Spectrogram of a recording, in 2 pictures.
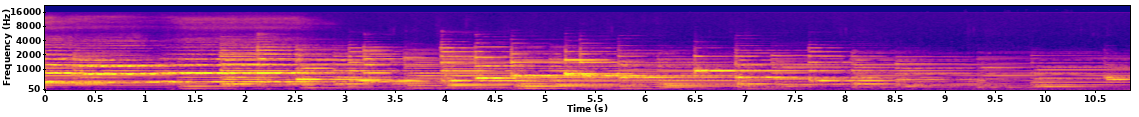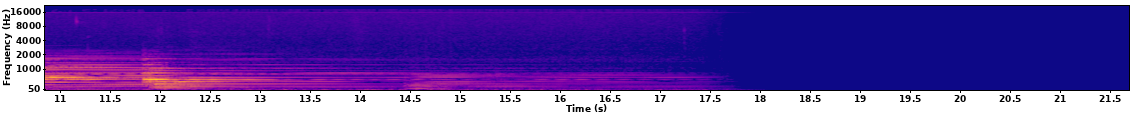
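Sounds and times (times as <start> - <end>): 
soprano and alto choir singing a waltz: 0.0 - 10.3.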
